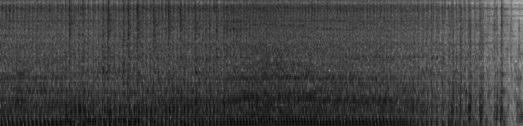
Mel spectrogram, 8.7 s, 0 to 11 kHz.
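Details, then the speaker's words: John Deere LA115 mower, 19.5 hp Briggs & Stratton engine that dies at idle and smokes black; lumpy, uneven putter that sags and dies. The plug looks rich; a bad needle is suspected of flooding the carburetor. Rough idle and stalling. "Looks a little rich. Looks like the carburetor flooding itself. Might be the bad needle overfilling the carb."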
